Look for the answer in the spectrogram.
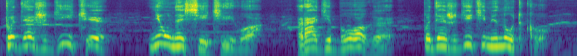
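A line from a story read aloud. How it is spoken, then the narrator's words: Breathless exclamation. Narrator (Russian): воскликнул вновь прибывший, запыхавшись от быстрой ходьбы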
